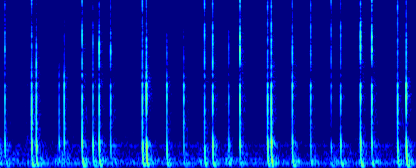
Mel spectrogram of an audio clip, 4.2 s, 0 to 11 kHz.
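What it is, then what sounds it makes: Clear plastic phone case tapped with nails. Long nails tap and scratch the back of a thin, hollow, transparent plastic phone case with a rhinestone border, held in the hands. About 23 quick, dry clicks with no ring are heard at an irregular, unhurried pace. They have a bright, crisp edge over soft scratching between the taps.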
